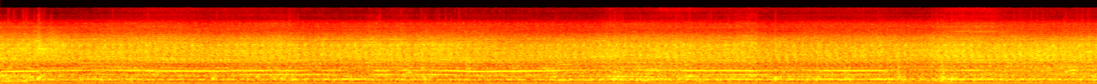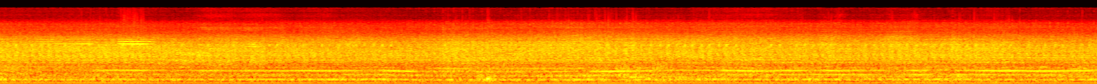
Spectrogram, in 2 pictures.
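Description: Loose earth pours and rumbles into a metal truck bed.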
